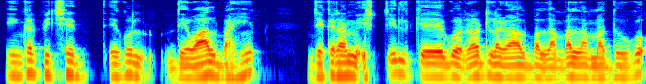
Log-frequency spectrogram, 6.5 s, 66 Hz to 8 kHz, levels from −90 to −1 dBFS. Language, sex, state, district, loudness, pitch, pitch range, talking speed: Bhojpuri, male, Jharkhand, Palamu, -19 LUFS, 105 Hz, 100-115 Hz, 160 wpm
